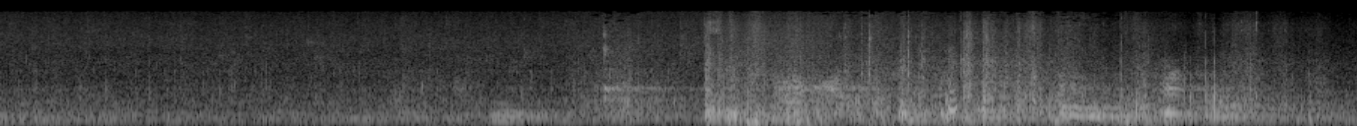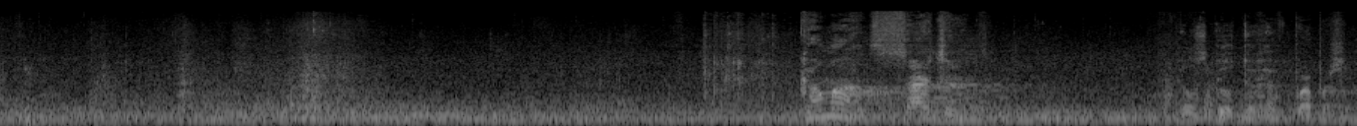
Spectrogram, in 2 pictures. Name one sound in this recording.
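Water sprays and hisses steadily nearby.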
